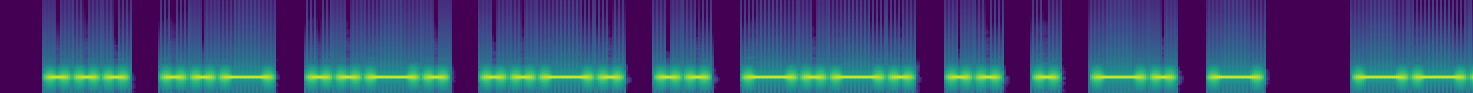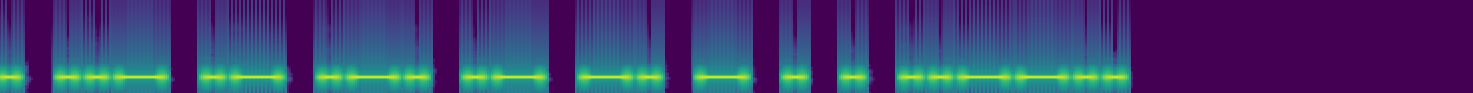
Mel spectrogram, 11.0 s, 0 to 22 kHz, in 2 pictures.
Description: Morse code, heard as a keyed tone, about 22 wpm, 700 Hz. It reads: SUFFICIENT GUARANTEE?
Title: Sentences from Top 1600 Words 22wpm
